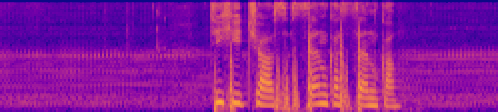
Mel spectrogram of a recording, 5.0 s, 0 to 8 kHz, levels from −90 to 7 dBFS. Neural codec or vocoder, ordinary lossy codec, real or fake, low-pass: none; none; real; 7.2 kHz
